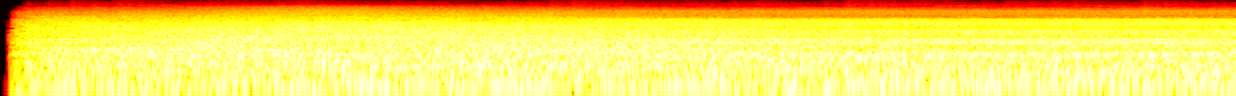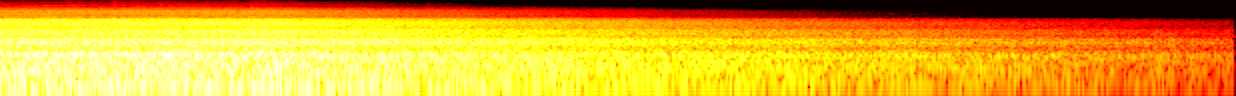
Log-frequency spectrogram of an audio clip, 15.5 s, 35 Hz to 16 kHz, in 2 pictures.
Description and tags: Result of a Tone2 Firebird session with several Reverbs.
